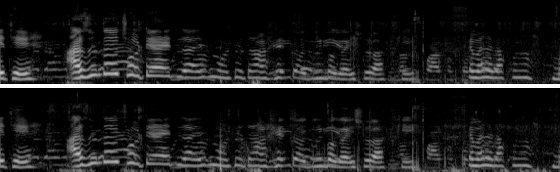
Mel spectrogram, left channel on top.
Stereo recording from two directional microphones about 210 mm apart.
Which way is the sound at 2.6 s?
30° right (ahead or behind).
